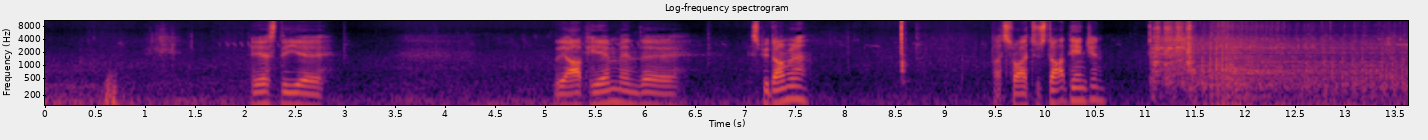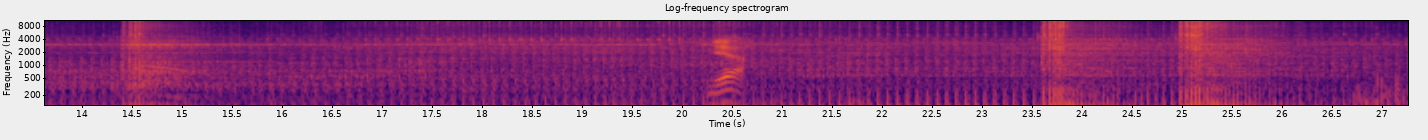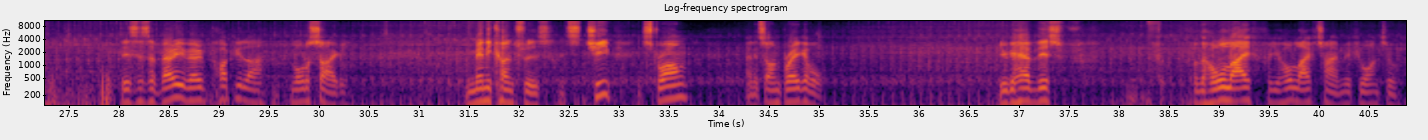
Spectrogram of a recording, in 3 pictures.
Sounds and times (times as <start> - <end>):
Vehicle: 0.0 - 40.8
Speech: 2.0 - 2.9, 5.1 - 6.4, 7.0 - 7.7, 9.5 - 10.6, 20.2 - 20.7, 28.0 - 30.3, 31.4 - 35.1, 36.8 - 37.6, 38.2 - 40.8
Idling: 11.0 - 40.8
Medium engine (mid frequency): 11.0 - 40.8
Accelerating, revving, vroom: 14.4 - 15.1, 23.6 - 24.2, 25.0 - 25.8.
